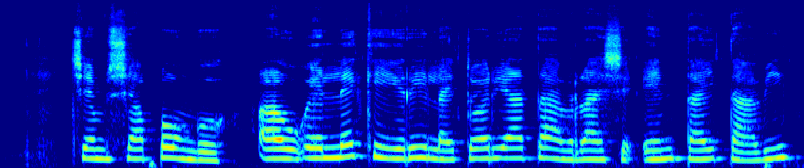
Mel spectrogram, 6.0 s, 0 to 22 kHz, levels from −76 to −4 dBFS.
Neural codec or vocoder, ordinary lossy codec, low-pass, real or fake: none; none; none; real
